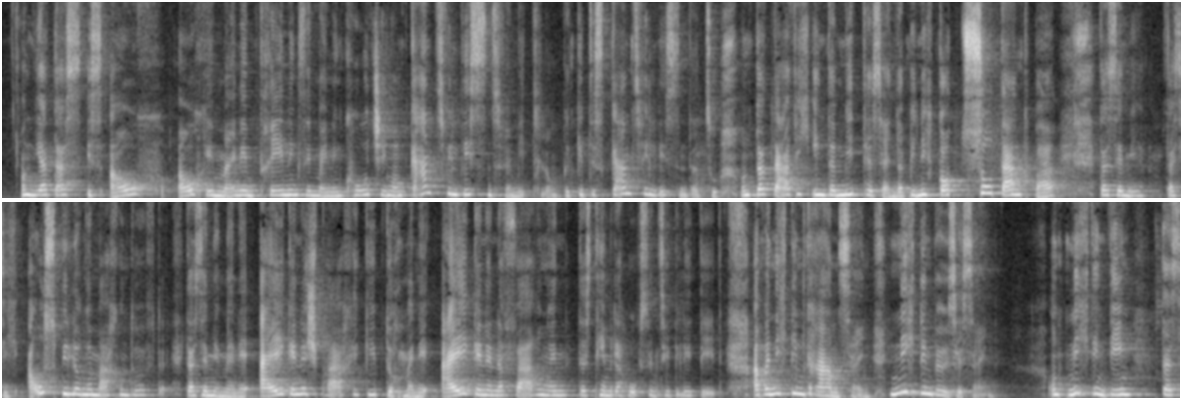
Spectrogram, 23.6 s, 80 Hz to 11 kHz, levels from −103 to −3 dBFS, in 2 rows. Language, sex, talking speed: German, female, 190 wpm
